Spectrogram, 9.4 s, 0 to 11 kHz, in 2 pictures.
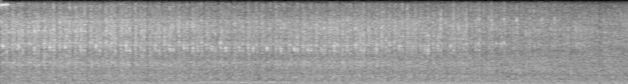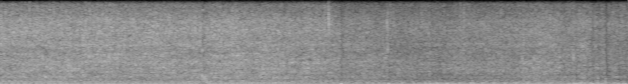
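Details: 1955 Ford Mainline ute custom, 302 Windsor V8 with C6 automatic, just started on a jump starter after a long sit: loping idle with a steady low rumble, slightly rough but running on all cylinders.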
